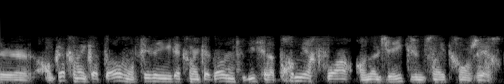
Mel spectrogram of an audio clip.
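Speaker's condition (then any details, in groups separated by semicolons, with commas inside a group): No condition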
